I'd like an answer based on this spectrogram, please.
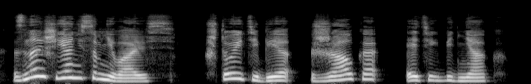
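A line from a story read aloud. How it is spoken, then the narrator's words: Plain. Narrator (Russian): ответил Олвин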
